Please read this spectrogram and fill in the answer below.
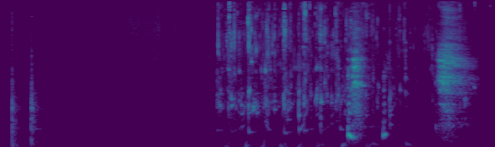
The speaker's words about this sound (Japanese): お酒でも飲みましょうか。お仕事お疲れ様の意味も込めて、私に継がせてください。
